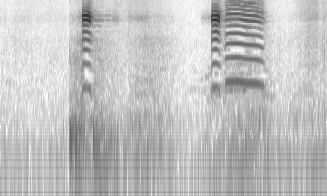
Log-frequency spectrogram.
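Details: Six-month-old black German Shorthaired Pointer named Black Jack, playing lazily; two short high-pitched squeaky whines about a second apart, the second stretching into a longer drawn-out tone, with near silence around them.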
